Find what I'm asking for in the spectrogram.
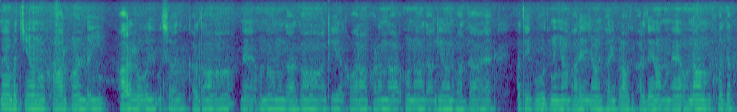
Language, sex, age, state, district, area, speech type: Punjabi, male, 45-60, Punjab, Hoshiarpur, rural, spontaneous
